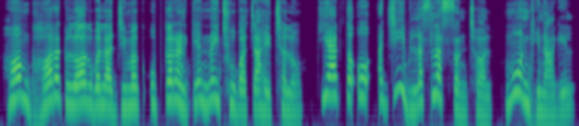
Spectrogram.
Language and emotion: Maithili, disgusted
